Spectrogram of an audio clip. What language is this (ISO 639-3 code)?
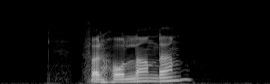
swe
